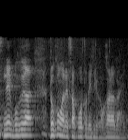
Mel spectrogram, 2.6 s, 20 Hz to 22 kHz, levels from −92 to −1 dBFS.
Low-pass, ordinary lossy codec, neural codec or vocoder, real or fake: 7.2 kHz; none; none; real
